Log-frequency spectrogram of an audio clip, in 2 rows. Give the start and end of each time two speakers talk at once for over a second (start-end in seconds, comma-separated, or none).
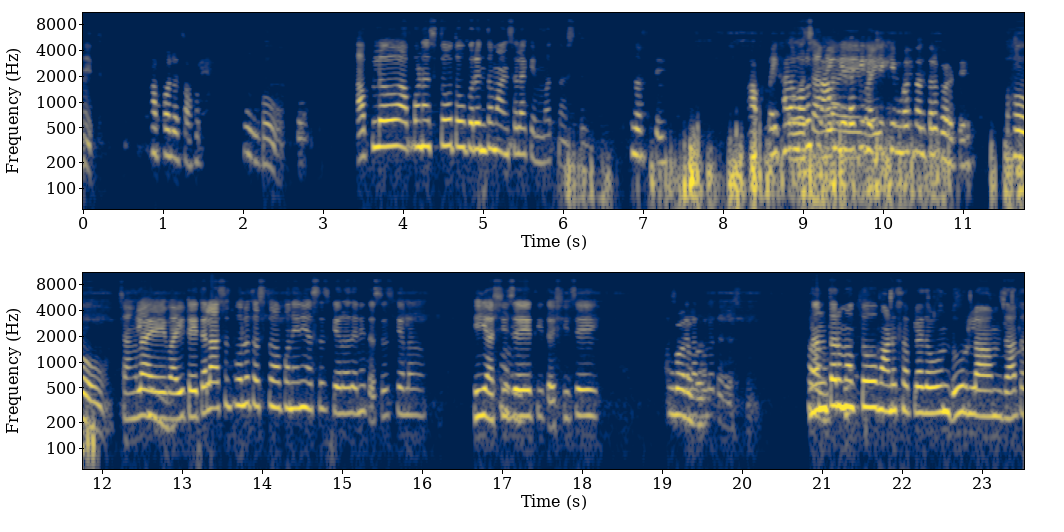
8.9-10.4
